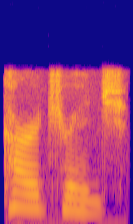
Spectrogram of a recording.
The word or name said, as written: cartridge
